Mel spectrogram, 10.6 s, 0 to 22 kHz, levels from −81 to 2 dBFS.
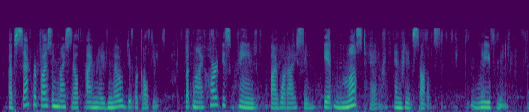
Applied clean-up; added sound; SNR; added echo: neural separator model SepFormer DNS4.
